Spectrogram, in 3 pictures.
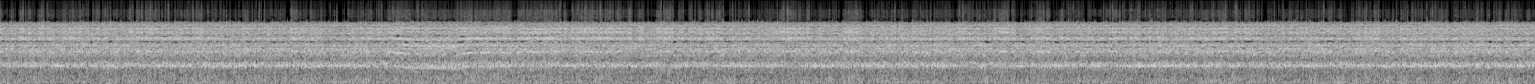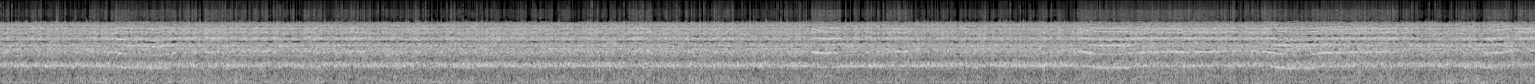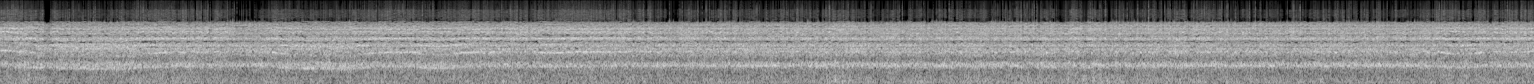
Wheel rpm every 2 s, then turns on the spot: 240, 230, 230, 240, 230, 230, 230, 240, 230, 230, 230, 230, 230, 230, 230, 230, 220, 220, 230, 230, 230, 230, 230.
none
